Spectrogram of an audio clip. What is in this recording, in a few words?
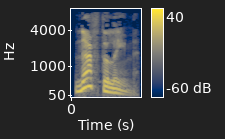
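"naphthalene", British English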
